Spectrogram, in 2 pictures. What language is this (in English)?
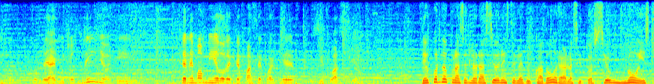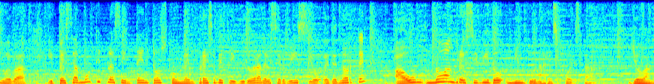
Spanish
